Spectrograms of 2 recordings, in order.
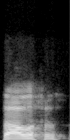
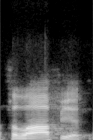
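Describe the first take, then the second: First: "Salafist" repeated with a full -ist ending, tentatively; trying the new pronunciation. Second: "Salafist" said as Salafi, dropping the final -st; Salafi pronunciation. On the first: Shown as a demonstration. After being corrected, repeating "Salafist" with the full ending. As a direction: echo "Salafist" with the final -st now said. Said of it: "how do you pronounce it".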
